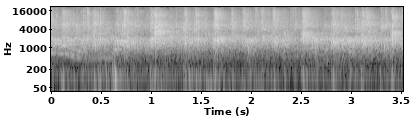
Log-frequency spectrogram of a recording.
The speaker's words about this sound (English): Come on and clap your hands right now.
